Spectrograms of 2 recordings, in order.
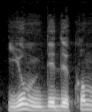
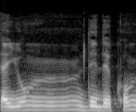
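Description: First: The m sound is short, not prolonged. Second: The m sound is held and prolonged. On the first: The speaker calls it right. "لا يحتاج أن تزيدي وقت الميم" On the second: The speaker calls it wrong. "وليس"

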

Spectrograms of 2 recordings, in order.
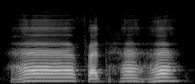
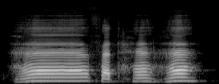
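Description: No difference in how they are said.

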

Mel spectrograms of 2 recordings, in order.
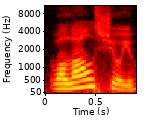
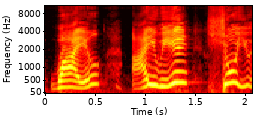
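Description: First: The words run together, with "I will" contracted. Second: Each word is said separately, with "I will" in full. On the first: This is the natural form heard on the test. The speaker calls it right. "연음 처리를" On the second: This is an easy form the test would not use. The speaker calls it wrong. "ETS가 그렇게 만만하게 while I will show you 이렇게 안 하잖아요"

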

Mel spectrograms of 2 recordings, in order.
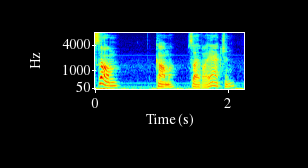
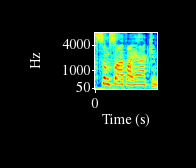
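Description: First: There is a pause after some. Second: It runs on without a pause after some.

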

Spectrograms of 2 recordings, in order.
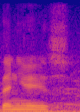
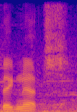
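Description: First: It is pronounced like 'ben-yay', with no hard consonants. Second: It is pronounced like the English words 'big nets'. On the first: The speaker calls it right. "Called beignets" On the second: The speaker calls it wrong. "No, I know they're not called Big Nets"

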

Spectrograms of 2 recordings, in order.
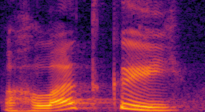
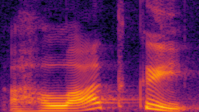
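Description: First: The stress is on the second syllable. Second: The stress is on the first syllable. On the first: It means plump and well-fed. "наголос на другому складі – це повнотілий" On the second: It means smooth and even. "наголос на першому складі – це позбавлений загинів"

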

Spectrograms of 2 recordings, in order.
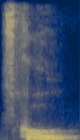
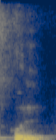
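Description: First: The word starts directly with the s consonant. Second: An extra vowel is added before the s. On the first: "এটার actual উচ্চারণটা কি বলেন" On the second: "শব্দের আদিতে নতুন করে একটা স্বর রস্যই আমরা উচ্চারণ করছি"

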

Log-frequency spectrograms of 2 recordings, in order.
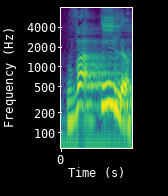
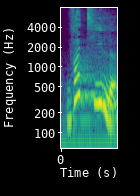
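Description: First: The two vowels meet with no t between. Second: A t sound separates the two vowels. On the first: The speaker calls it wrong. "et une voyelle côte à côte" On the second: The speaker calls it right. "On va mettre T pour séparer les deux voyelles"

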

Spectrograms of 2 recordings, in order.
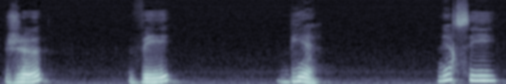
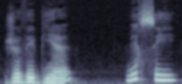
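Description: First: It is said slowly. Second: It is said fast.

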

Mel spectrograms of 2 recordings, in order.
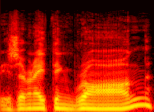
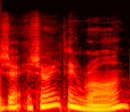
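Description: First: The question sounds harsh and accusing. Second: The question sounds soft and caring. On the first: The listener feels discouraged from answering. "I don't want to say a darn thing now with that tone of voice" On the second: The listener feels encouraged to answer. "Maybe I'll be more encouraged"

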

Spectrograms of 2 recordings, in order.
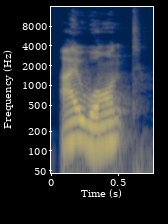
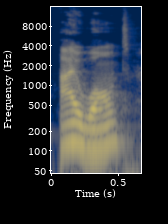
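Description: No difference in how they are said.

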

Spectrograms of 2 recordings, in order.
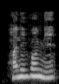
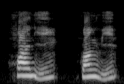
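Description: First: The first syllables are said on a lower, plain pitch. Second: The first syllables are said on a high level pitch. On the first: The speaker calls it wrong. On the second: The speaker calls it right.

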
